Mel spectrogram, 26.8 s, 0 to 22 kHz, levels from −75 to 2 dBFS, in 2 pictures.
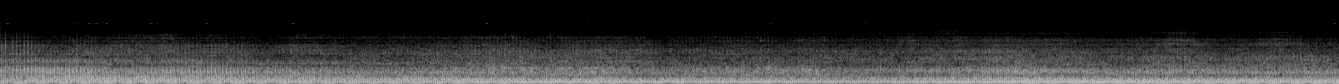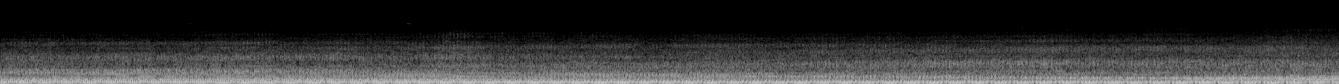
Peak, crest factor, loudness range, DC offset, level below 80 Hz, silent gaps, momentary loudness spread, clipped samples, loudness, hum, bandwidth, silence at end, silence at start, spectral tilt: -6 dBFS; 14 dB; 2 LU; under 0.1%; -28 dBFS; none; 3 LU; under 0.1%; -21 LUFS; none; 4.5 kHz; 0 s; 0 s; -11 dB/octave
